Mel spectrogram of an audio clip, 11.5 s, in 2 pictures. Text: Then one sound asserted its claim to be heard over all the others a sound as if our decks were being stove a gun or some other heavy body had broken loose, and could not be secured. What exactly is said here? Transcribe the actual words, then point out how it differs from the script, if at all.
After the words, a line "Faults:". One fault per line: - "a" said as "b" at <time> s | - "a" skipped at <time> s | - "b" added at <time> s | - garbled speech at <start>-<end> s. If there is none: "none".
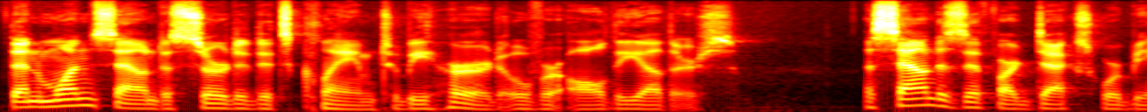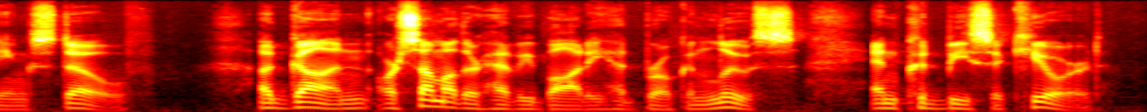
Then one sound asserted its claim to be heard over all the others a sound as if our decks were being stove a gun or some other heavy body had broken loose, and could be secured.
Faults:
- "not" skipped at 10.4 s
